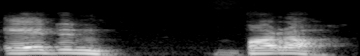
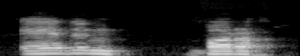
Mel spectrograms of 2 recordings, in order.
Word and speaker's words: Edinburgh: It's Eden. Say Edinburgh. Edinburgh. It's actually two different names. The Eden, I'm sure, dates back to the Roman times, and borough means district, basically.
